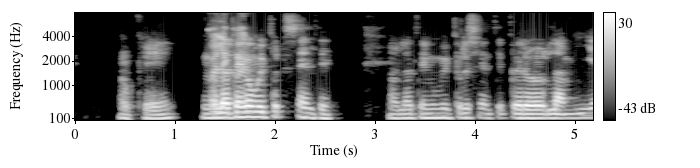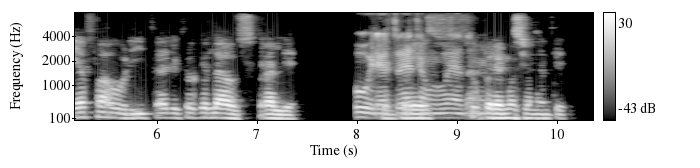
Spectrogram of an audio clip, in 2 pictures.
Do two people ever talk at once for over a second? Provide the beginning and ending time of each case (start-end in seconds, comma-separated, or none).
8.2-9.4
